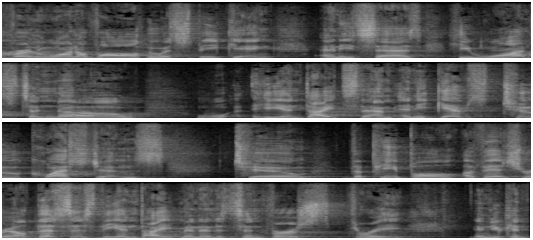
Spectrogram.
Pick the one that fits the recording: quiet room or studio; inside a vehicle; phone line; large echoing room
large echoing room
